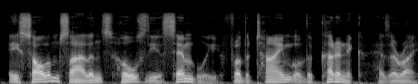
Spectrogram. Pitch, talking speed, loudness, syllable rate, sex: 95 Hz, 200 wpm, -20 LUFS, 6.4 syllables/s, male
